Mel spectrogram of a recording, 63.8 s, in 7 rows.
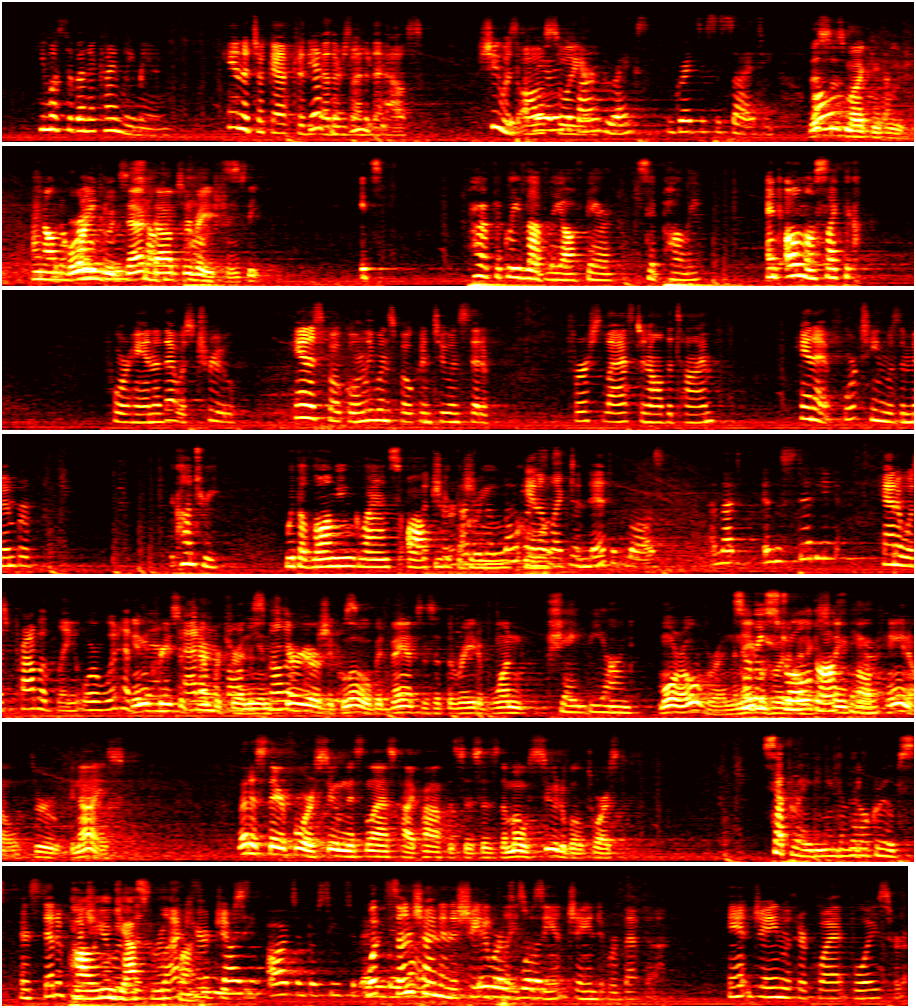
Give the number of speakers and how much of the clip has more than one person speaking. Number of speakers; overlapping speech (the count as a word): five, about 27%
